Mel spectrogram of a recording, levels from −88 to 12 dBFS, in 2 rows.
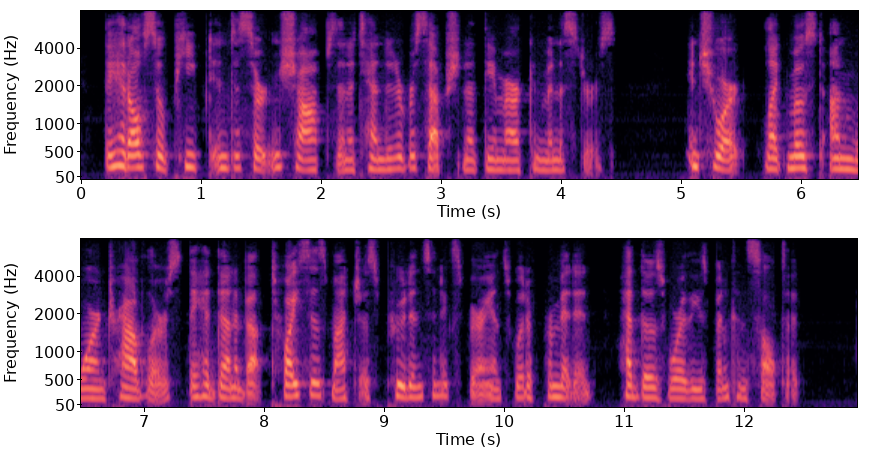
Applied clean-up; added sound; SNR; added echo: none; none; none; none.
